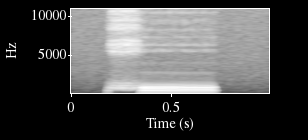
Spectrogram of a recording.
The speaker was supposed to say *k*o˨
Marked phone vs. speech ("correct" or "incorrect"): incorrect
